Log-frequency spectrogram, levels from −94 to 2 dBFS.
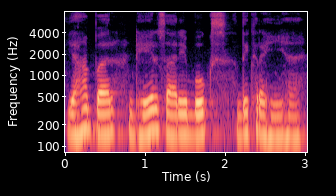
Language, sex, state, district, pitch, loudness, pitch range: Hindi, male, Uttar Pradesh, Lucknow, 140 Hz, -15 LUFS, 140-145 Hz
